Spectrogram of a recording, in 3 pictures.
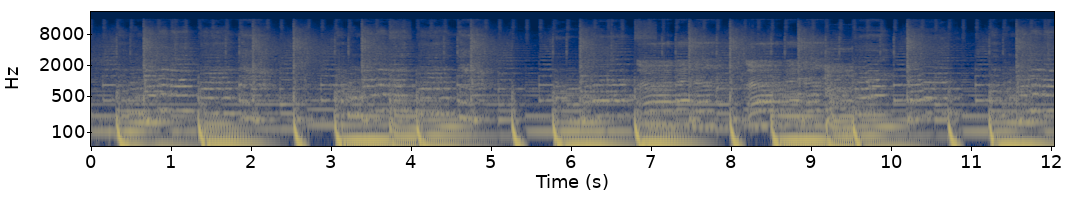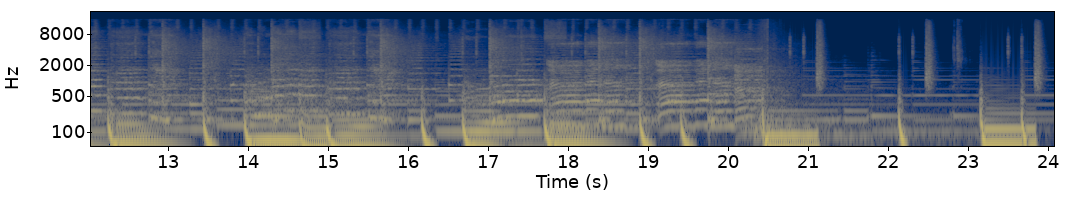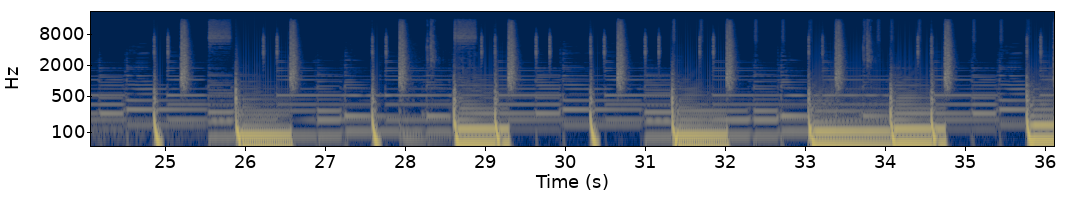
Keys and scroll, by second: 0.8 f, 2.7 Return, 3.9 s, 5.1 space, 5.6 p, 6.5 Return, 7.9 Escape, 9.4 l, 10.9 Return, 11.4 r, 12.7 space, 13.9 p, 15.1 Return, 16.1 m, 17.6 Return, 18.0 p, 19.2 Return, 20.5 p, 21.0 space, 21.5 p, 22.5 Return, 27.0 l, 31.0 Return, 34.1 space, 34.7 p, 35.7 space.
